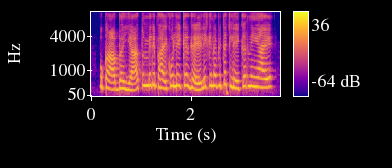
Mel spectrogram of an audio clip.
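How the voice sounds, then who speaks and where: An extremely high-pitched cartoonish character voice at a moderate pace. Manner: polite, friendly.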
